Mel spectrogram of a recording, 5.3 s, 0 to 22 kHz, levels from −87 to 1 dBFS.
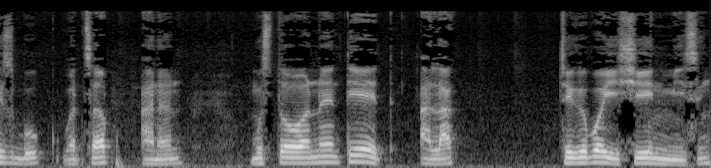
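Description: Throughout, the speech is swirly and hollow with blurred attacks, beyond one MP3 pass near 64 kbit/s, likely generation loss from several re-encodes.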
